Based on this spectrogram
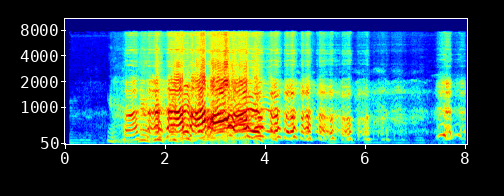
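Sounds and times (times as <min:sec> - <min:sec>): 
evil laugh: 0:00.9 - 0:08.0.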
